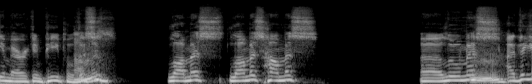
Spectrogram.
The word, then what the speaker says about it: Lummis: Lummis. I think it's Lummis. I think it's pronounced Lummis.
